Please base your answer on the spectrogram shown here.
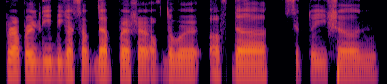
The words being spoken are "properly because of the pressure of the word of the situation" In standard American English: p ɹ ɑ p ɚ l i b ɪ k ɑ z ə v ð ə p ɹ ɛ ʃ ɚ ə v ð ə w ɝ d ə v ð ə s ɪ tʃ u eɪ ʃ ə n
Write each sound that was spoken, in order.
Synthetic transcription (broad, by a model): p ɹ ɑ p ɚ l i b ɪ k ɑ s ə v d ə p ɹ ɛ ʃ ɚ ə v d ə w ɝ ə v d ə s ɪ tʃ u eɪ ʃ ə n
